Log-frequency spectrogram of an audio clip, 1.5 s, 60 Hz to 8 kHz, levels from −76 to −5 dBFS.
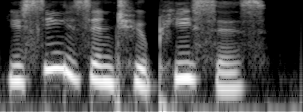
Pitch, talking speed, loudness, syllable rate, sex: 250 Hz, 240 wpm, -15 LUFS, 5.4 syllables/s, female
